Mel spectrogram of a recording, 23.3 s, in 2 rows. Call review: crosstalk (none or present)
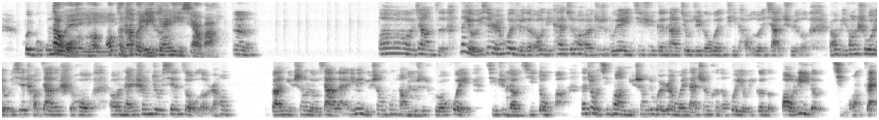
present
